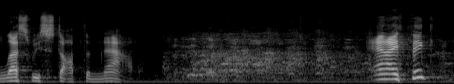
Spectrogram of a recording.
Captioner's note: laughter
